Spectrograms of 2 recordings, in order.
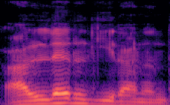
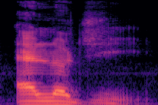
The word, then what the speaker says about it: allergy: 예를 들면은 그 알레르기라는 단어, 독일어 단어가 있어요. 그런데 그것이 영어에서는 어떻게 합니까? allergy, 알레르기가 아니라 allergy 하고 영어에서는 국외음화를 일으키죠. 독일어에서는 안 일으켰는데 이러한 사례들이 꽤 됩니다.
